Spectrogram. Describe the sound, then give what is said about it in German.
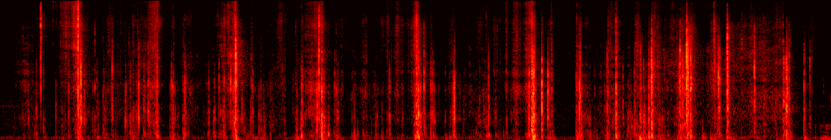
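A paper letter envelope is torn open in many short, crackly ripping bursts at an irregular pace, fairly faint throughout, with brief pauses between tugs. “Ich mach den Brief mal auf.”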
